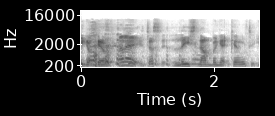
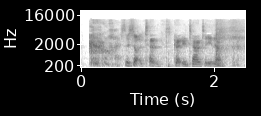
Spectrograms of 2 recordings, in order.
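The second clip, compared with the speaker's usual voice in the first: breathy, much softer amused aside; hushed aside; 10 dB quieter than usual. Real, not acted. Commenting on the violent story, a soft breathy aside. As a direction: drop to a breathy hush, amazed.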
